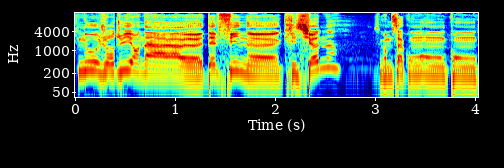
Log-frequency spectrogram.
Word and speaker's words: Criscione: On a Delphine Christian. C'est comme ça qu'on prononce?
